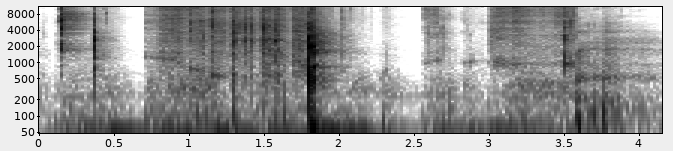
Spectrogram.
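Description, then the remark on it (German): Someone bites into a crisp apple with a sharp, wet crunch, followed by a few seconds of moist chewing and another crackling bite near the end, no talking. “Das ist ja der perfekte Moment, nochmal einen Bite von meinem Apfel zu nehmen.”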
